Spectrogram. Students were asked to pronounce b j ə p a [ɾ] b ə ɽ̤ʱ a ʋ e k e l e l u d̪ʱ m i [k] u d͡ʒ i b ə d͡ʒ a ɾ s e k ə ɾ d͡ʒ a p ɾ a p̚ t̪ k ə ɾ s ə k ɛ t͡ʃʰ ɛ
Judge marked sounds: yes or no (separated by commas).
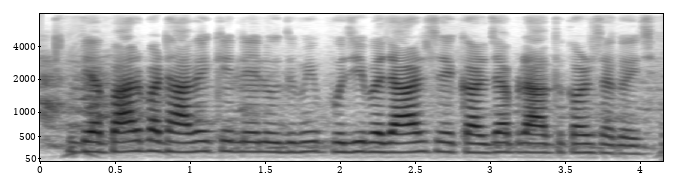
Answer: yes, no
